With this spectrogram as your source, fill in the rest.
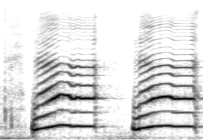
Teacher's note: Fathah berdiri itu pengganti dari alif dan fathah, fathah dan alif ya. Sehingga cara baca dari mad asli atau mad thobii ini adalah dipanjangkan sebanyak 2 harokat.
